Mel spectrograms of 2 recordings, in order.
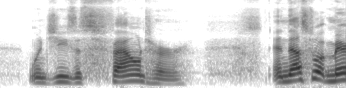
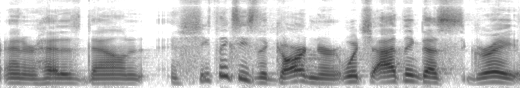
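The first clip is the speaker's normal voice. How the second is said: ordinary talk, nothing marked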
